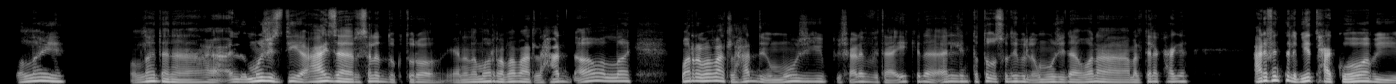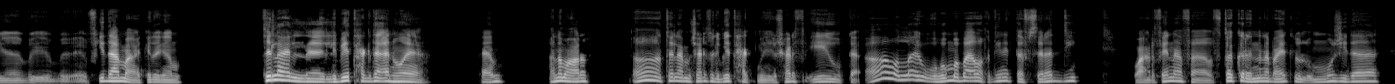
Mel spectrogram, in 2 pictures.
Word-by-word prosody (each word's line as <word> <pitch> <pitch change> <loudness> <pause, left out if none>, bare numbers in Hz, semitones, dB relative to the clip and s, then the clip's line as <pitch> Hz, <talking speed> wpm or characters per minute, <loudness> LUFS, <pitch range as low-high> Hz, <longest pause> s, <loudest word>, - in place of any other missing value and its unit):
والله 145 +3 0 0.6
والله 115 +10 -2
ده 140 -3 -1
أنا 105 -2 -2
ع 110 -1 -4
الemojis 130 +4 +2
دي 145 -4 0
عايزة 135 +1 +5
رسالة 140 +5 0
دكتوراه، 105 -3 -7
يعني 100 +5 -8
أنا 115 +1 -3
مرّة 130 0 -1
بابعت 125 -2 0
لحدّ 120 +4 -3
آه 145 - 0
والله 155 -1 -1 0.5
مرّة 160 +2 +2
بابعت 165 -6 +2
لحدّ 135 +5 -4
emoji 130 +6 -4
مش - - -11
عارف 125 0 -3
بتاع 105 -3 -5
إيه 120 +7 -4
كده 130 -3 -4
قال - - -2
لي 135 -1 -4
"أنت 130 -2 -7
تقصد 130 -2 -3
إيه 135 - -2
بالemoji 115 0 -4
ده، 115 -2 -1
هو 115 +3 -2
أنا 115 -5 -1
عملت 105 +2 -4
لك 130 0 -3
حاجة؟" 130 0 -3 0.7
عارف 175 +2 +6
أنت 190 - +2
اللي 130 - +4
بيضحك 155 -1 +3
وهو 140 +5 +4
بي 95 -5 -4
ب 90 - -12 0.3
ب 70 -2 -9
في 150 - -2
دمعة 150 -10 +7
كده 110 +3 -3
جنبه. 100 -2 -2 0.8
طلع 200 +1 +9
ال 150 -7 +4
اللي 130 -2 +4
بيضحك 165 0 +4
ده 150 0 +7
أنواع. 130 -8 +2 0.5
فاهم، 115 +5 -2 0.5
أنا 165 +5 +4
ما 150 - +5
أعرف 135 +1 +3 0.4
آه 185 +4 +2
طلع 165 +1 +1
مش 140 -1 -2
عارف 145 +1 +1
اللي 125 - -1
بيضحك، 125 -6 -1
مش 100 +2 -5
عارف 130 0 -2
إيه 125 +3 -2
وبتاع 110 -7 -6
آه 285 0 0
والله 215 -3 0
وهُم 150 +1 0
بقى 160 -1 +3
واخدين 150 +3 -3
التفسيرات 130 -1 -2
دي 160 +3 -6 0.5
وعارفينها، 120 +11 -1
فافتكر 130 - -2
إن 135 - +1
أنا 145 - +1
باعت 135 +1 -1
له 130 - -1
الemoji 135 +6 -3
ده، 135 +1 -2
130 Hz, 185 wpm, -23 LUFS, 115-150 Hz, 0.8 s, طلع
